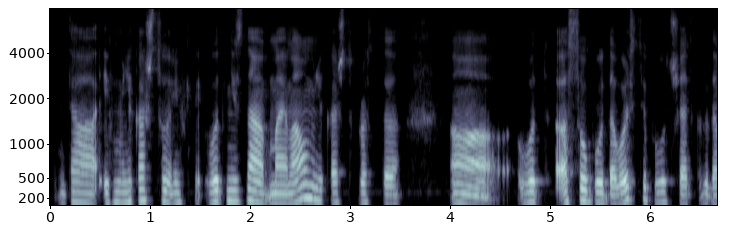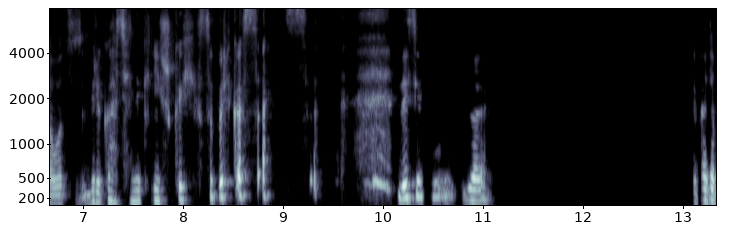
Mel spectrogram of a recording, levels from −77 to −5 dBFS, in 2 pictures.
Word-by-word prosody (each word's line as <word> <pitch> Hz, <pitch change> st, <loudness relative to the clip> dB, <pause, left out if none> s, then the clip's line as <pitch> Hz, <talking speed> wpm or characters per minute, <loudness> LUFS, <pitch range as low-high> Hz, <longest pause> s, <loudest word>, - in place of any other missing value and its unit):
Да, 135 Hz, 0 st, 0 dB
и 140 Hz, -, -2 dB
в -, -, -16 dB
мне 150 Hz, 0 st, -2 dB
кажется, 165 Hz, +1 st, -2 dB
у -, -, +2 dB
них 140 Hz, 0 st, -4 dB, 0.2 s
вот 155 Hz, +2 st, +1 dB
не 160 Hz, 0 st, +1 dB
знаю, 155 Hz, -2 st, +3 dB
моя 135 Hz, +1 st, +2 dB
мама, 170 Hz, +8 st, +4 dB
мне 180 Hz, -5 st, 0 dB
кажется, 145 Hz, -1 st, -6 dB
просто, 140 Hz, -3 st, -3 dB, 0.5 s
э, 130 Hz, -5 st, +3 dB, 0.3 s
вот 150 Hz, 0 st, -1 dB
особое 150 Hz, -1 st, +2 dB
удовольствие 140 Hz, +8 st, +1 dB
получает, 145 Hz, -4 st, -3 dB
когда 125 Hz, -2 st, -3 dB
вот 125 Hz, +1 st, -2 dB
с -, -, -18 dB
сберегательной 155 Hz, +1 st, -2 dB
книжкой 170 Hz, +3 st, -1 dB
соприкасается. 245 Hz, -, +1 dB, 0.8 s
До 195 Hz, -2 st, +8 dB
сих 220 Hz, +2 st, +2 dB
пор, 215 Hz, 0 st, -5 dB, 0.2 s
да. 165 Hz, -1 st, +4 dB, 2.1 s
Так -, -, -5 dB
это -, -, +6 dB
150 Hz, 145 wpm, -26 LUFS, 140-165 Hz, 2.1 s, До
